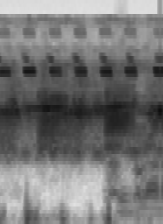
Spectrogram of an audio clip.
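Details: Many frogs calling in the rain season during a frog hunt: steady trilling chorus with quick regular high beats, with brief low thuds and a short voice-like sound in the foreground.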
